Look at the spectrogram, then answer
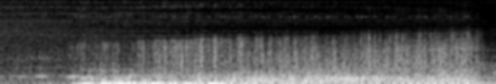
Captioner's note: loud rumbling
